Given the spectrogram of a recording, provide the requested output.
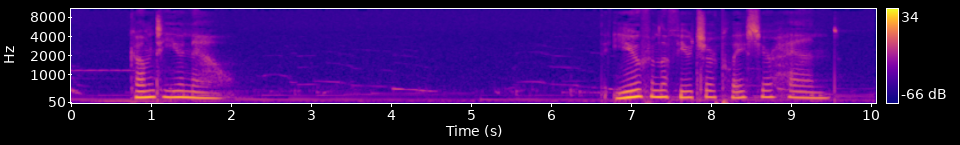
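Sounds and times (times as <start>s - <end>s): low meditation drone: 0.0s - 10.0s.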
